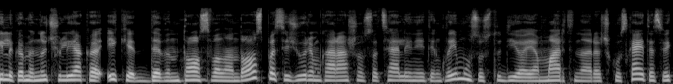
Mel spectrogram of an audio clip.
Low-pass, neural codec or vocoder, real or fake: 14.4 kHz; none; real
